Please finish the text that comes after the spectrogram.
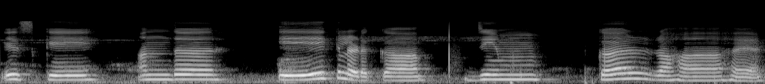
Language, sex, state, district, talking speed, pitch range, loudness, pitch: Hindi, female, Punjab, Fazilka, 65 wpm, 190-230 Hz, -14 LUFS, 220 Hz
